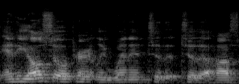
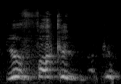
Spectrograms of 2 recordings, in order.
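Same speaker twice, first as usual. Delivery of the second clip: high-pitched mock outrage; worked-up, comic scolding; incredulous rant; 10 semitones higher, 6 dB louder than usual. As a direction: argue back at the movie hero in exasperated disbelief. Mock-arguing back at Rambo, incredulous rant.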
